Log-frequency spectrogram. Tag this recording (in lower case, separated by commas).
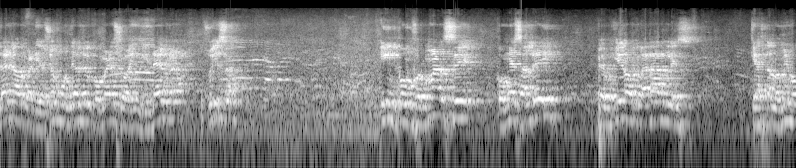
male speech, speech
